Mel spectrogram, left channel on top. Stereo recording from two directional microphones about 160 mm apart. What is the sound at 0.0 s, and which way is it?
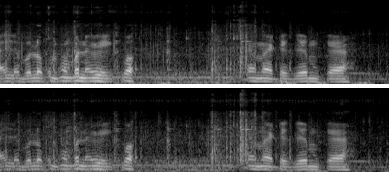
Speech, 30° left (ahead or behind).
